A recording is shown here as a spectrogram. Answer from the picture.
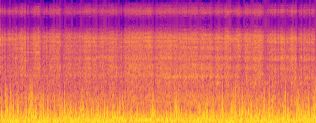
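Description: Intermodal freight train of double-stack container cars and trailer flatcars rolling past close by: a loud, steady rumble of steel wheels on rail.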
